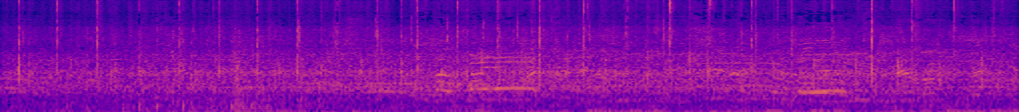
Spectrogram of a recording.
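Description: Large ballpark crowd: a steady din of many voices filling the stands, with a few nearby fans calling out over it.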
